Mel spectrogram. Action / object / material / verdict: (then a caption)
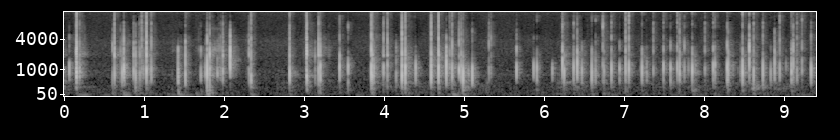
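tap / thin clear plastic sleeve / plastic / none. Long acrylic nails tap and scratch a flat, thin, clear plastic pouch. The result is a rapid, irregular stream of sharp crinkly clicks and crackles that die away almost instantly. The sound centers in the midrange with bright edges.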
